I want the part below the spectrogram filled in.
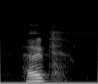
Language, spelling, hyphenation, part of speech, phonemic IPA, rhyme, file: Dutch, heup, heup, noun, /ɦøːp/, -øːp, Nl-heup.ogg
- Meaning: hip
